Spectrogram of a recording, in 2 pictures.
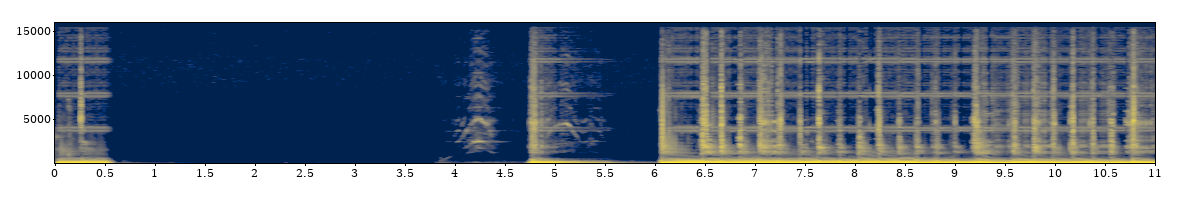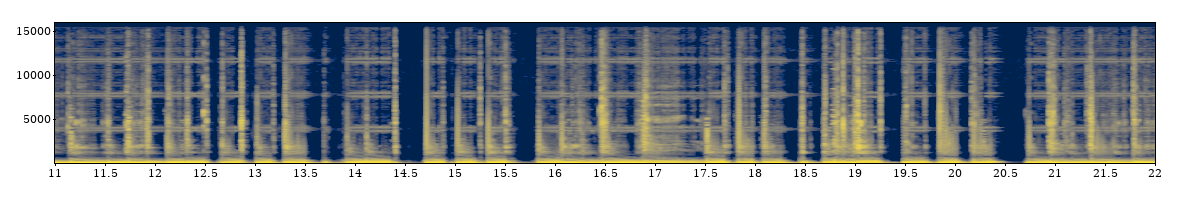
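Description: Five-string Warwick Thumb bass with active pickups played through a Sushi Box FX Dr. Wattson preamp pedal, a Hiwatt DR103-style preamp giving a mild tube-style overdrive, dialled with scooped mids and boosted treble and bass. A short note at the start, a pause, a single note ringing out about five seconds in, then steady riffing with brief breaks from about six seconds in.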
